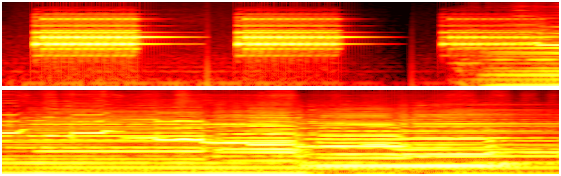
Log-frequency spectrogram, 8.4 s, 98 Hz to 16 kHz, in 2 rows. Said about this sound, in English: A researcher demonstrates with a headband containing 4 electrodes. He can call a phone number simply by looking at numbers on the screen, one at a time. His brain signals are then sent to the cell phone for an automatic dial.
